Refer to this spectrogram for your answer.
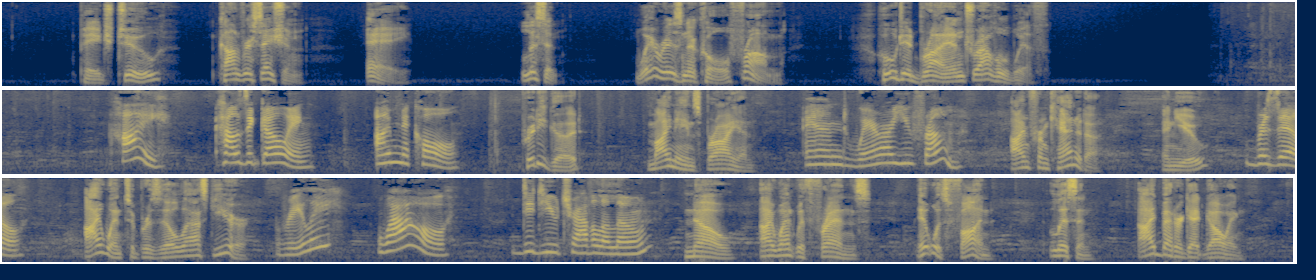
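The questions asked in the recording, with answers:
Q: Where is Nicole from?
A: Brazil

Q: Who did Brian travel with?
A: With friends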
